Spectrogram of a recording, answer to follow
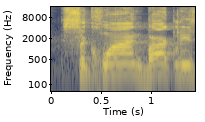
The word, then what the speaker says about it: Saquon Barkley: Pronounce his name right. Saquon Barkley's date of birth, football player.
